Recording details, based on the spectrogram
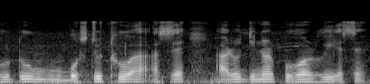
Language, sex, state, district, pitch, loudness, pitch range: Assamese, male, Assam, Sonitpur, 115 Hz, -17 LUFS, 105-120 Hz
